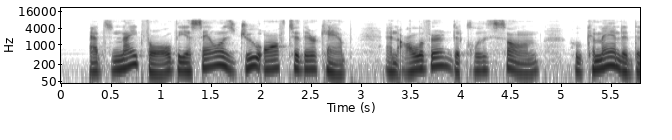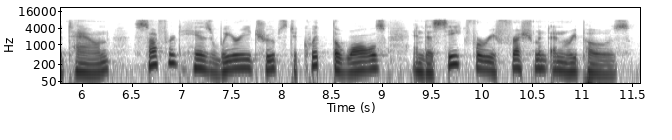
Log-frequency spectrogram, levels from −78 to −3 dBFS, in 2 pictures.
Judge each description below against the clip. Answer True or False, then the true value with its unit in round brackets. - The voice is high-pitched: False (130 Hz)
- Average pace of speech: True (165 wpm)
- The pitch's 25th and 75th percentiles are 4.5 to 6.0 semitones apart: True (5.0 semitones)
